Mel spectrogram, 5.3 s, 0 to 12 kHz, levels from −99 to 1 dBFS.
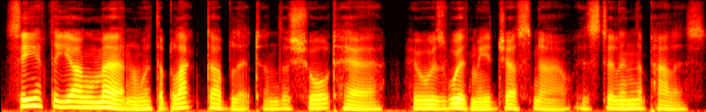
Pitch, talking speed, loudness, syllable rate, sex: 125 Hz, 270 wpm, -20 LUFS, 5.4 syllables/s, male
